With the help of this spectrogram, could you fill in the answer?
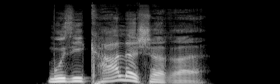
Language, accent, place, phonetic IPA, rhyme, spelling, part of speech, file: German, Germany, Berlin, [muziˈkaːlɪʃəʁə], -aːlɪʃəʁə, musikalischere, adjective, De-musikalischere.ogg
- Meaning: inflection of musikalisch: 1. strong/mixed nominative/accusative feminine singular comparative degree 2. strong nominative/accusative plural comparative degree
